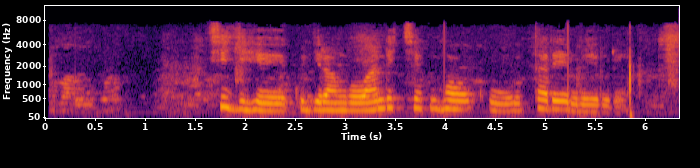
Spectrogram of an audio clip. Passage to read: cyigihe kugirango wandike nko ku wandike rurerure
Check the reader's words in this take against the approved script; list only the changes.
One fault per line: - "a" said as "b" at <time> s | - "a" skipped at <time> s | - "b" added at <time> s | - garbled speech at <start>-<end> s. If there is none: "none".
- "wandike" said as "rutare" at 4.7 s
